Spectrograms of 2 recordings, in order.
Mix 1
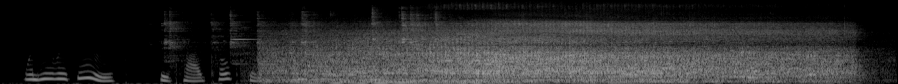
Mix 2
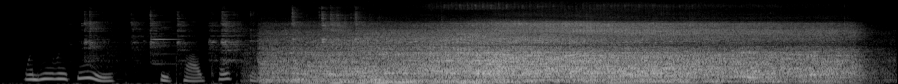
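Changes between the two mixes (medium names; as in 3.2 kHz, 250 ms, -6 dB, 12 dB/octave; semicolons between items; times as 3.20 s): first sound: entry -0.80 s; second sound: send +8.5 dB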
